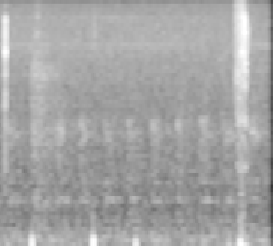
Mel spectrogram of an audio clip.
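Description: Soft handling noises as a printed sheet of paper is shifted under the camera: a few short, dull thumps about half a second apart, a light click at the start and a sharper click at the end.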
